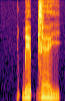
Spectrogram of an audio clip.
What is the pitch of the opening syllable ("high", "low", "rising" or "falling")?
low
